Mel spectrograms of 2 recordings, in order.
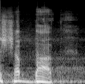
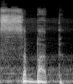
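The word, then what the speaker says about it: Shabbat: खतना, शब्बात, हालांकि इसका राइट प्रोनाउंसिएशन है शब्बात, नॉट सबत के शब्बात।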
